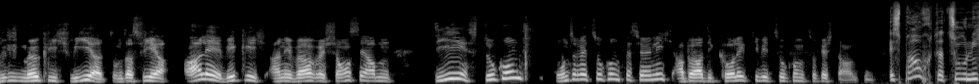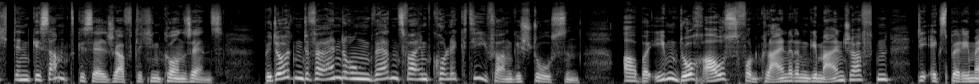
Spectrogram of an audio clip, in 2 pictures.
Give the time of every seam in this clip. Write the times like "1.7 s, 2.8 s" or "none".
none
